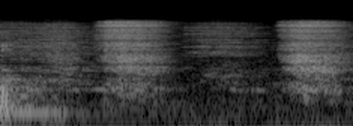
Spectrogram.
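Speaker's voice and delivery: F hissed out, fading very soft; voiceless F demo. Shown as a demonstration. Teacher lets pupils feel no vibration on F. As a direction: blow the F with no voice in it. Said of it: "fala F".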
